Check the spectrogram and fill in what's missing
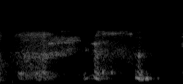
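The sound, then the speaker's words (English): A fit of harsh, raspy coughing after choking on a sip of water: a long rough burst followed by several shorter hacking coughs in quick succession, loud and with no talking. “I had a sip of water and it went down the wrong way.”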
